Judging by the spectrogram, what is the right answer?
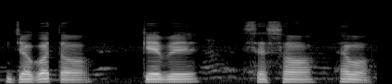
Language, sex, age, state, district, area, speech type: Odia, male, 18-30, Odisha, Balangir, urban, read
